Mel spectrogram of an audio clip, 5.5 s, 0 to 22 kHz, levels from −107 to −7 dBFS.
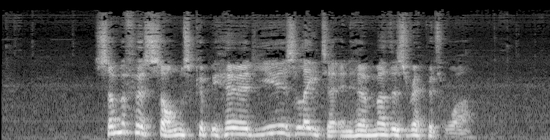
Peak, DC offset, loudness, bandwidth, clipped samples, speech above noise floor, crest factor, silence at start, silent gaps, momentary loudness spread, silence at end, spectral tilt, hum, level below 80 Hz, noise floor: -2 dBFS; under 0.1%; -19 LUFS; 15.5 kHz; under 0.1%; 37 dB; 18 dB; 1 s; none; 10 LU; 0.75 s; -5.5 dB/octave; none; -50 dBFS; -56 dBFS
